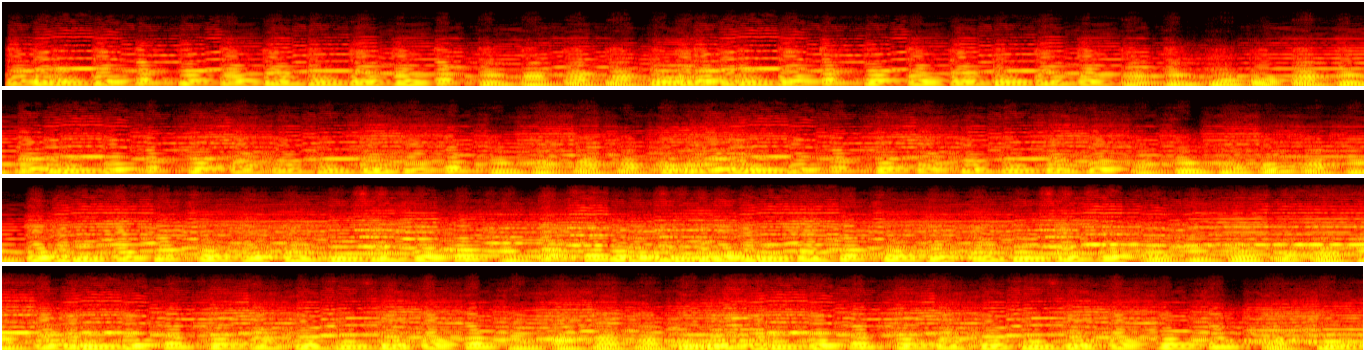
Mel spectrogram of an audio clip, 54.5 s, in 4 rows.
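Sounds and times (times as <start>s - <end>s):
flexible ensemble of four players: 0.0s - 54.4s.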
